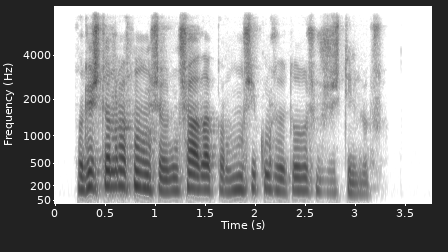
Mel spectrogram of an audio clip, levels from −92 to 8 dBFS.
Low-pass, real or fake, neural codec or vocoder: 7.2 kHz; fake; autoencoder, 22.05 kHz, a latent of 192 numbers a frame, VITS, trained on one speaker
